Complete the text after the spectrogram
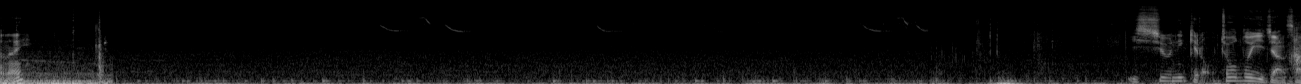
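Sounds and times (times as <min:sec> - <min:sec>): low rumble: 0:00.0 - 0:01.1
small birds chirping: 0:01.8 - 0:13.0.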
